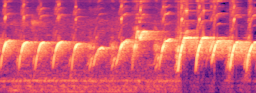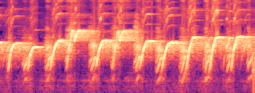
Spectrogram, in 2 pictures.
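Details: Master recording of an Asian fairy-bluebird singing hard with full fill-in phrases, for training songbirds. Continuous rapid upward-sweeping liquid whistles, some pitched higher, over faint low murmur at the start.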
